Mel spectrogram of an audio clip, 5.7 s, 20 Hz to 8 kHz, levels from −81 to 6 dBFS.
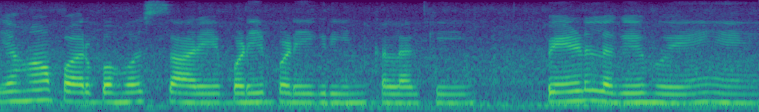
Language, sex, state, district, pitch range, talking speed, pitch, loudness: Hindi, female, Uttar Pradesh, Lucknow, 190-210 Hz, 135 wpm, 200 Hz, -16 LUFS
